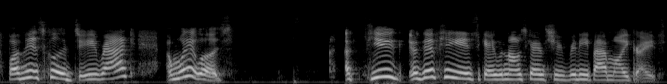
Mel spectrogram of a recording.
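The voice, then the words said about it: British accent. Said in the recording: “I'm a Brit ... you're listening to my accent right now”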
